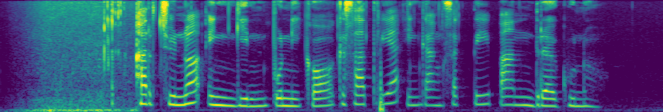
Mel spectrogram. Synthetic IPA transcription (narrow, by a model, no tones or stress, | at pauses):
ʔard̥ʒ̥ṳnɔʔiŋɡɪnpunikʰɔkəsat̪ɾijaʔiŋkaŋsək̚t̪ipand̪ɾaɡ̥ṳnɔ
